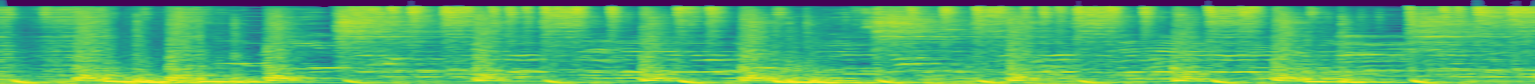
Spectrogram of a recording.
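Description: Electronic music played live, with a steady heavy beat of deep kick drums and sharp snare hits under sustained synth tones.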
